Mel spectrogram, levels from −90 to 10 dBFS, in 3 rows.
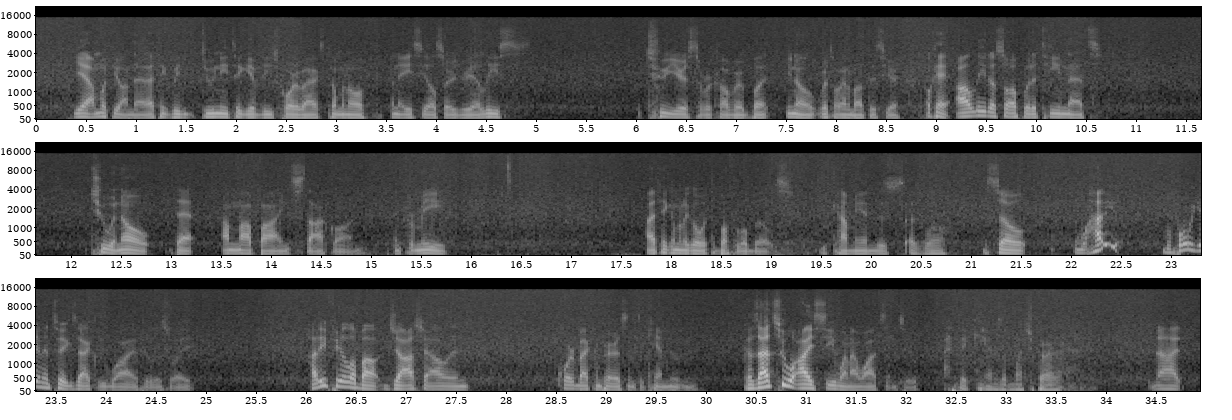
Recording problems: hiss; noticeable; throughout; 15 dB below the speech

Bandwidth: 14.5 kHz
